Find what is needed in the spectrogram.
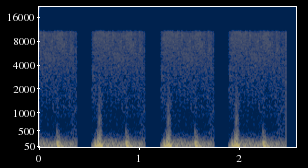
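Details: Steady paired lub-dub thumps, about 90 a minute, with short silent gaps: a regular heartbeat sound effect accompanying an animation of an adult male's heart beating.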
